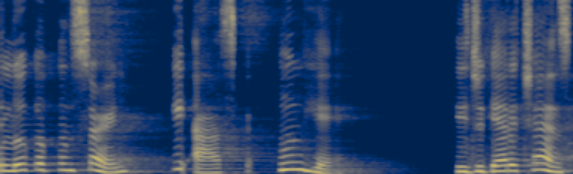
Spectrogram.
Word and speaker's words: Unhei: Everyone tried to say it. Yuhei! Unhei! Unhei! Unhei said her name again slowly and clearly. Soon the kids began to say it better.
